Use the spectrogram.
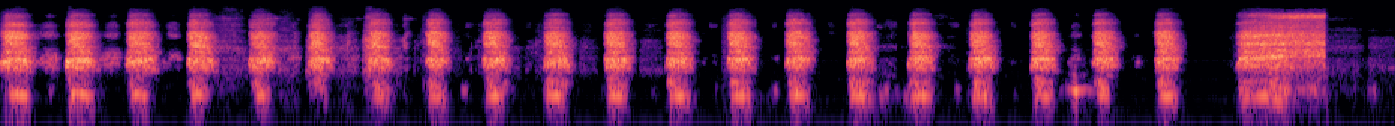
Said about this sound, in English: you breathe in, and then you breathe out through your mouth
